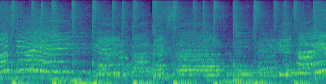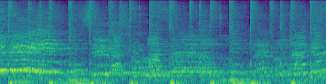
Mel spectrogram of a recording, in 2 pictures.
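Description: Mixed choir of men's and women's voices singing a gospel song, backed by keyboard and a drum kit keeping a steady beat.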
